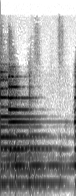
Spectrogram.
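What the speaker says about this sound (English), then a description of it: "The monastery bell is ringing." The bell of a deserted monastery near a waterfront rings at evening, a deep, resonant toll with a long humming decay, struck again so the ringing swells anew, clear and alone without voices.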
